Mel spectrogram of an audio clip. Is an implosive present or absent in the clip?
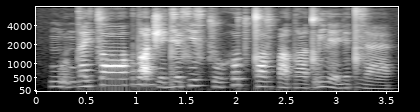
absent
